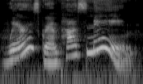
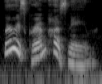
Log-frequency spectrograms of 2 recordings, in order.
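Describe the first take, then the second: First: Slow, higher and louder, every word clear; slow modelled question read; slow question read-along. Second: Asking, higher and louder; boy asking where Grandpa's name is; question voice. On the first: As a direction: model the question for the class to copy. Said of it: "Let's read this sentence together". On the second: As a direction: read it as a real question. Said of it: "It goes up at the end". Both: Shown as a demonstration.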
